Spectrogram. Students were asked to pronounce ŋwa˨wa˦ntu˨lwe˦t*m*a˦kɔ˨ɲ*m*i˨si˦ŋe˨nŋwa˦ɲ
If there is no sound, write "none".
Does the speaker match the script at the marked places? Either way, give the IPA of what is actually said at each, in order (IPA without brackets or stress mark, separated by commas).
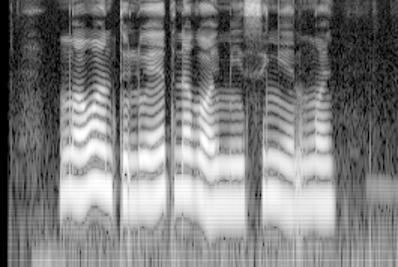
n, m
